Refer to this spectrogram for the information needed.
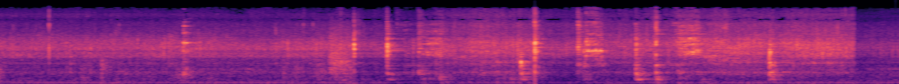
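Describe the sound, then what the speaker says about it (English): Chicken and onions frying in a pan with bay leaves, a steady sizzle broken by sharp scrapes and clinks of stirring, loudest in the middle and ending abruptly. "And cook until the onions are cooked. And also, among with the onions, I'm gonna put in the bay leaves."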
